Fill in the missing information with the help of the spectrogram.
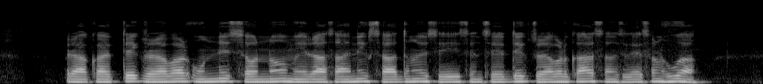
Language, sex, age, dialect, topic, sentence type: Hindi, male, 25-30, Awadhi Bundeli, agriculture, statement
